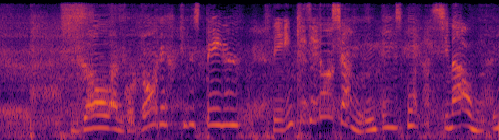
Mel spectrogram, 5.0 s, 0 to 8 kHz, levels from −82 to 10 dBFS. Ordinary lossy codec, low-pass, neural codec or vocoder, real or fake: none; 7.2 kHz; codec, 16 kHz, 0.8 kbps, ZipCodec; fake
